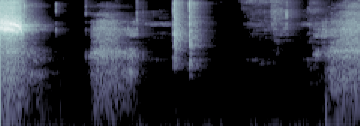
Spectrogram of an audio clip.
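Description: A pause with a faint soft breath, then two quick small clicks close together about a second in.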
